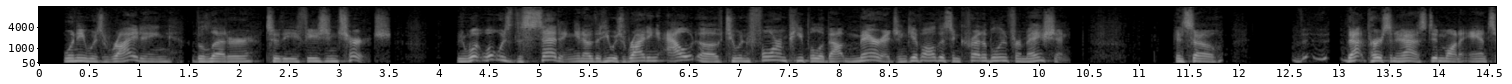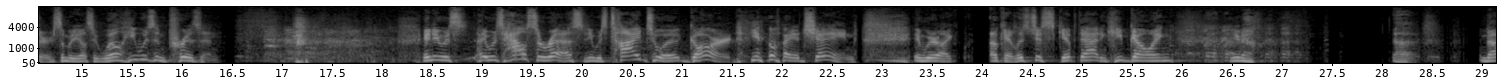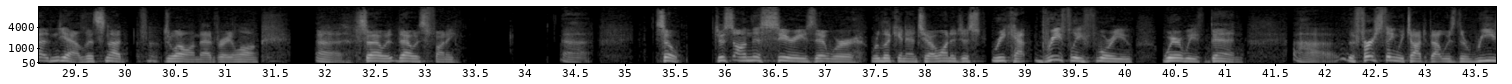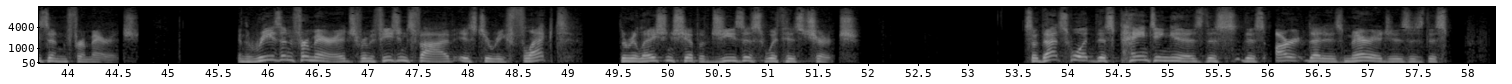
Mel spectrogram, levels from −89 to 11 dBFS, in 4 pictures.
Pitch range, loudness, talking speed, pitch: 165-205 Hz, -35 LUFS, 175 wpm, 180 Hz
